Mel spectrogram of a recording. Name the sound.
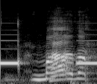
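censor bleep tone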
